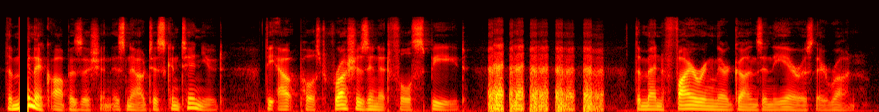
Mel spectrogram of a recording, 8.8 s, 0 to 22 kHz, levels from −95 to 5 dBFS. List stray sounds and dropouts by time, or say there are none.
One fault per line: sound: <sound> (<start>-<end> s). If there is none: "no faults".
sound: dropout (0.2-0.3 s)
sound: laugh (4.9-6.0 s)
